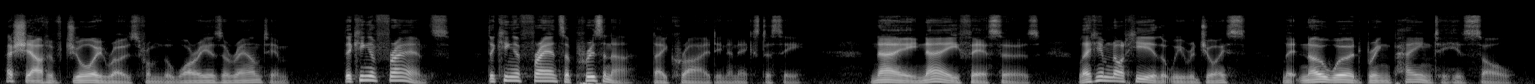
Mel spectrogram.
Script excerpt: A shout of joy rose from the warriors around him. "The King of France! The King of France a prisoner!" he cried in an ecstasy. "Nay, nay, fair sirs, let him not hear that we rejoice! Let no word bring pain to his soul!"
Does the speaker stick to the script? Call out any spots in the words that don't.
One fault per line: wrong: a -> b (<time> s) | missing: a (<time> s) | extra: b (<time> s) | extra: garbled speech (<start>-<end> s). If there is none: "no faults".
wrong: he -> they (6.5 s)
